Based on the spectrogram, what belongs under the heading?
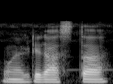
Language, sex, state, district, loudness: Bengali, male, Tripura, West Tripura, -17 LUFS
